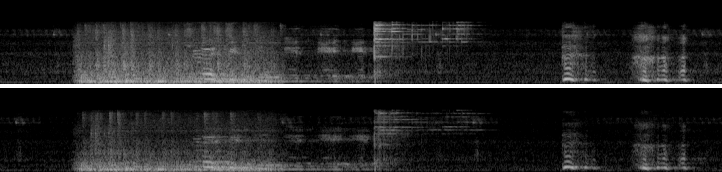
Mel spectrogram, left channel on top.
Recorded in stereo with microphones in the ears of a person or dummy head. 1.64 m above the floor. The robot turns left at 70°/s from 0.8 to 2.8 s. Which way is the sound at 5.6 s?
50° left (ahead or behind).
